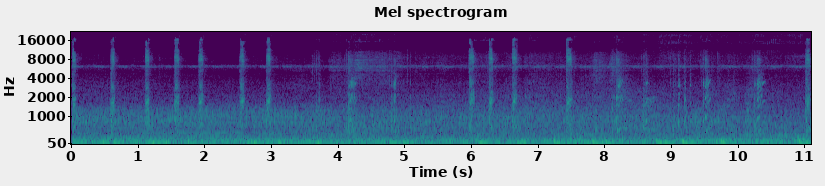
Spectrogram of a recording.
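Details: Squirrel barking: a steady series of sharp, clicky barks about twice per second, some closer together near the middle, over a constant low rumble of background noise and a faint steady high tone.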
